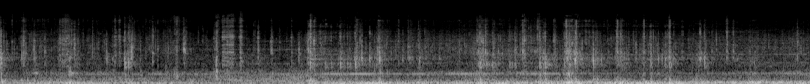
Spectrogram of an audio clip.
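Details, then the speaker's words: Kugoo Max Speed Pro electric scooter ridden off-road on sandy rough ground, after previous falls: constant loose clattering and rattling with irregular knocks, no fixed rhythm; squeaks and rattles throughout, source not pinned down. "я думаю вы увидели что шумов достаточное количество там практически наверное весь видеоролик слышно как все громыхает дребезжит"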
